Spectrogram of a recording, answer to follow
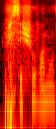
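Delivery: laughing loudly through the words; excited laugh. Real, not acted. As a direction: burst out laughing, thrilled. Thrilled by a good game.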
